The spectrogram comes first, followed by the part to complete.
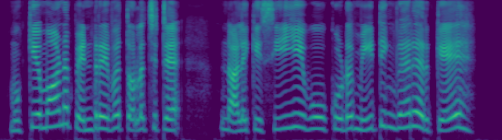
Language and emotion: Tamil, fearful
